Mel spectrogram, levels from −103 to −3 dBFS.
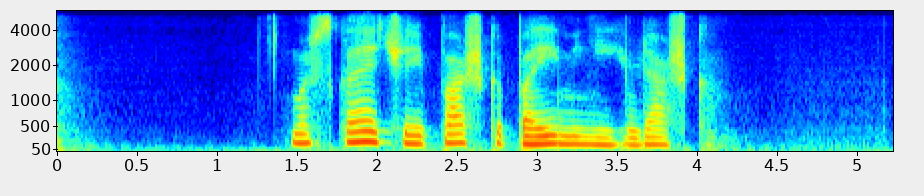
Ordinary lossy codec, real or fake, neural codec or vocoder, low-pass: Opus, 24 kbps; fake; codec, 16 kHz, about 1 kbps, DyCAST, with the encoder's durations; 5.4 kHz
